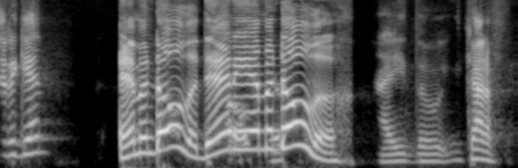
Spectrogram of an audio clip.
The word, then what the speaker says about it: Amendola: So Pronounce it again. Amendola, Danny Amendola. You kind of go ahead. You good, man? Yeah, he botched it that first one. Right. He did. He botched it. Danny Manamola.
